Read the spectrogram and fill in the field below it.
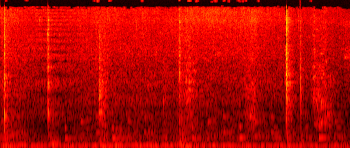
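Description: Homemade salsa stirred into taco filling in a pan, quiet scraping and stirring with intermittent spoon clicks against the pan over a faint low sizzle.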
